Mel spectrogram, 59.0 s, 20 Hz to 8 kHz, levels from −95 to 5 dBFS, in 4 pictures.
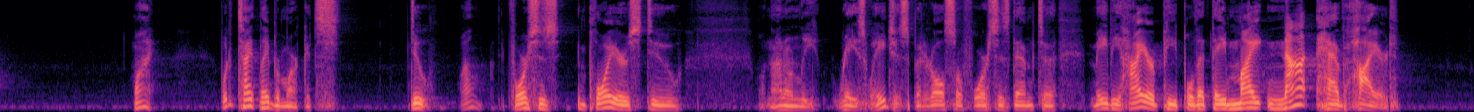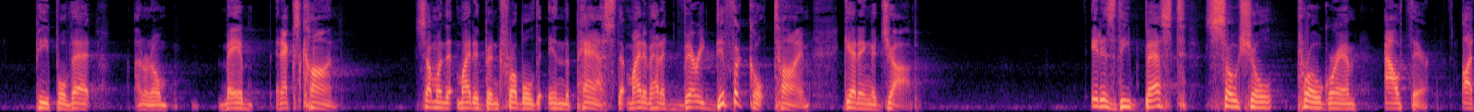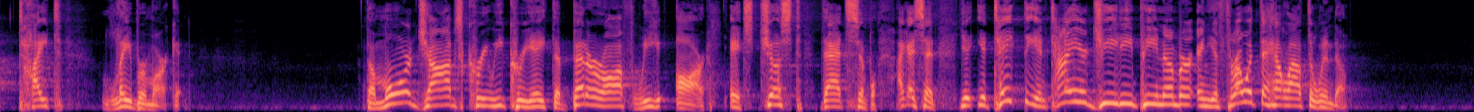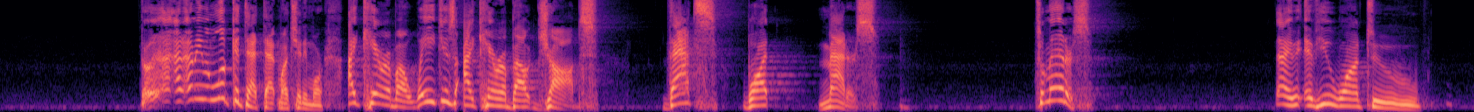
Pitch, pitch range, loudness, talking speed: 160 Hz, 145-185 Hz, -19 LUFS, 140 wpm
